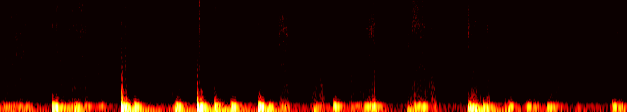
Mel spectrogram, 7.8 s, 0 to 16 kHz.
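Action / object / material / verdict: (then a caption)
tap / microphone metal mesh grille / metal mesh / none. A plush toy's fabric feet tap down onto the hollow, black metal mesh grille dome of a red microphone, producing about 17 soft, muffled thuds at an uneven pace. Each tap is a deep, low thump centered near 100 Hz that fades quickly, with a faint hum underneath.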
